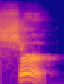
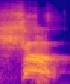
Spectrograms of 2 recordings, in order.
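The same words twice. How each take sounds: First: It is said a little louder. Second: It is said as a yell.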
